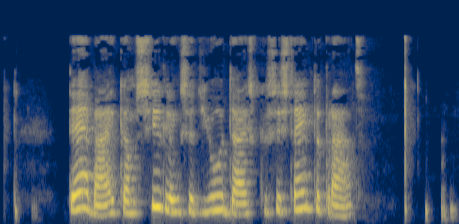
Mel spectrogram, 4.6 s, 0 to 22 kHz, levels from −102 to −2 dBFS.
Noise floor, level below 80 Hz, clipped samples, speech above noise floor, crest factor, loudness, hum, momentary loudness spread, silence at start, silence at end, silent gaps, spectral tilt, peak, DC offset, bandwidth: -60 dBFS; -72 dBFS; under 0.1%; 42 dB; 18 dB; -19 LUFS; none; 15 LU; 0.15 s; 0.05 s; none; -3.5 dB/octave; -2 dBFS; under 0.1%; 11.5 kHz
